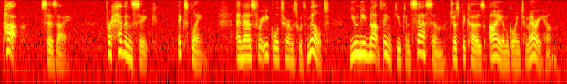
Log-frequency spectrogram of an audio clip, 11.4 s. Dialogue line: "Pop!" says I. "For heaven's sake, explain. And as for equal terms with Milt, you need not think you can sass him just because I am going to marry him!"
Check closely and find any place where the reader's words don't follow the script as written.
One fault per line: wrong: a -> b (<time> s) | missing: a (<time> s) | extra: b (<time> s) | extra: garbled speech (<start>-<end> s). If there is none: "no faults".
no faults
